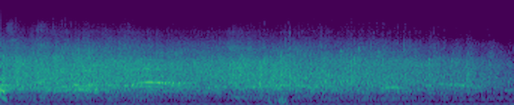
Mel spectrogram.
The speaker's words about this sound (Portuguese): Uma salva de palmas ao Senhor Jesus.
